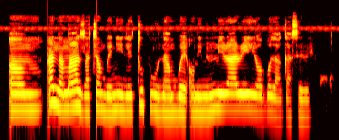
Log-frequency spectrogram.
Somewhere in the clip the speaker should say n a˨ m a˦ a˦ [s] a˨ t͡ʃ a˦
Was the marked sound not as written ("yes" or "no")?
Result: yes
